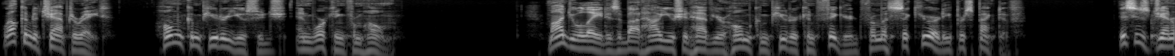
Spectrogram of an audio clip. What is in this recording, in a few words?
English Canadian e-learning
